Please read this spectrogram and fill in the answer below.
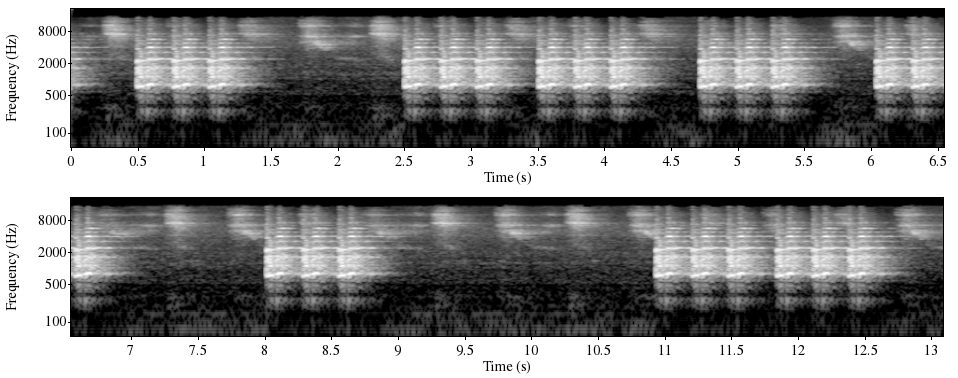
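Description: Loud rhythmic mechanical knocking in repeated bursts with short pauses between them, typical of an MRI scanner running imaging sequences.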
